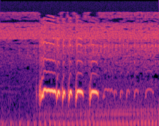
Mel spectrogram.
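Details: Zebra dove kept as a decoy against wild doves, breaking from near quiet into a strong, gravelly rolling coo of four pulses that tails off into a string of quieter hooked notes, over a low hum.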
